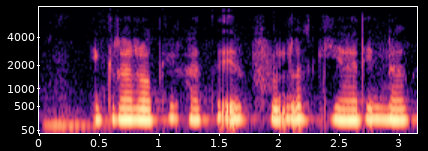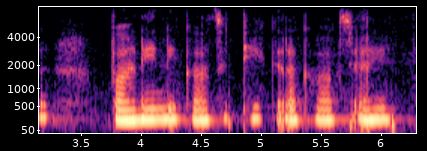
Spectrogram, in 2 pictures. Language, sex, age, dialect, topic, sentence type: Maithili, female, 41-45, Eastern / Thethi, agriculture, statement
